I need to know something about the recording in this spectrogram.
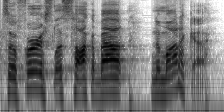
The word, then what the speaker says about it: mnemonica: first let's talk about mnemonica right mnemonica well it's spelling looks like this and the m right there at the front that is silent and until you hear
